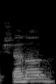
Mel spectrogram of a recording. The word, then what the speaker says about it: Seanán: and I'm the only person with this name Shannon ok sh the English form sh sorry going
